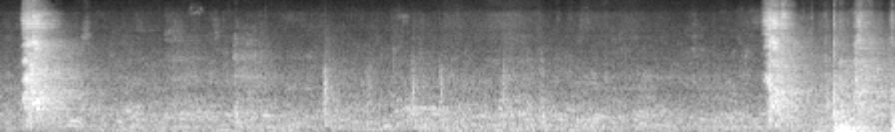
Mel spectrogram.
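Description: Young women shout sharply together.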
